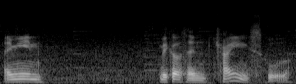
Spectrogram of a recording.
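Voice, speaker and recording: A man's voice: medium pitch, measured pace, vocal fry, highs cut off, faint music behind. A man from the Philippines giving casual live commentary as he streams a game. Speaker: game livestreamer.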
